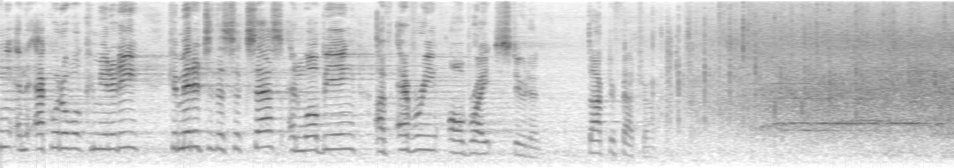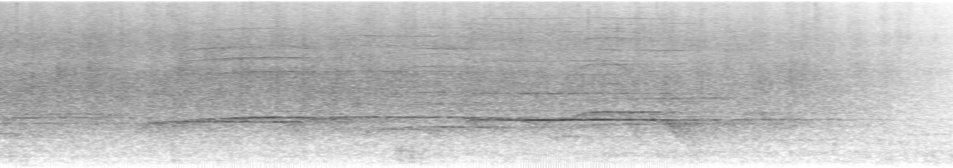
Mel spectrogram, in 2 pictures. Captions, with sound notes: an equitable community, committed to the success and well-being of every Albright student. Dr. Fetrow. (audience applauds) (audience cheers)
